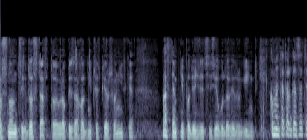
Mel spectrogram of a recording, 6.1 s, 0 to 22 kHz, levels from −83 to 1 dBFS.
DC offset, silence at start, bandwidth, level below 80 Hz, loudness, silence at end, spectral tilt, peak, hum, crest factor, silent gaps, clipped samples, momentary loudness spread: under 0.1%; 0 s; 7.4 kHz; -48 dBFS; -22 LUFS; 0 s; -6.5 dB/octave; 0 dBFS; none; 20 dB; none; under 0.1%; 10 LU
